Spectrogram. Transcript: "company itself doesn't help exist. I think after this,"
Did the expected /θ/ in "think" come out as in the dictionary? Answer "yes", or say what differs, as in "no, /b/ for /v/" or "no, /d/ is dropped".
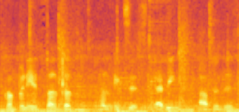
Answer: no, /t/ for /θ/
